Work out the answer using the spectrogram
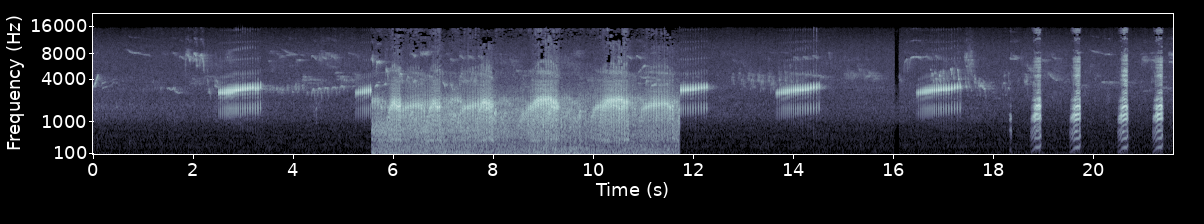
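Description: Frogs calling: short pulsed trills, each rising slightly in pitch, repeat every few seconds, with a louder, denser stretch of rhythmic croaking through the middle. Near the end comes a quick run of short calls from a duck.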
